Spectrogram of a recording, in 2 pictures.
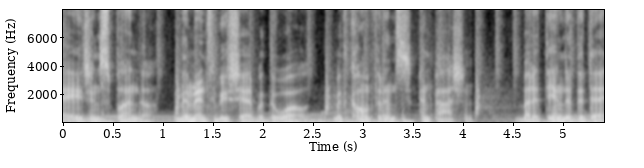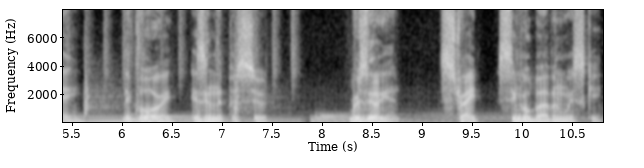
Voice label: voice over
